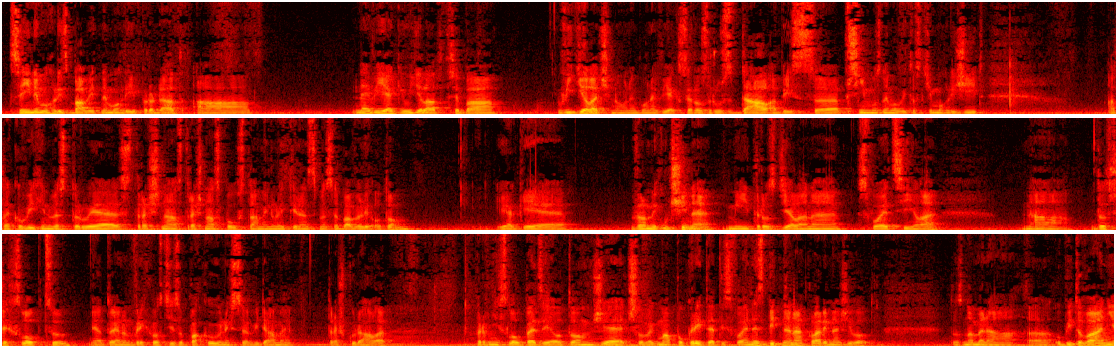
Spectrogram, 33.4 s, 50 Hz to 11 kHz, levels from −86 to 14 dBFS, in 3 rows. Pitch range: 100-115 Hz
